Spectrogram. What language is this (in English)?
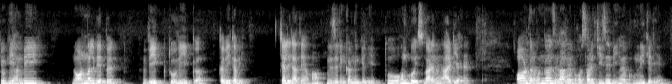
Urdu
